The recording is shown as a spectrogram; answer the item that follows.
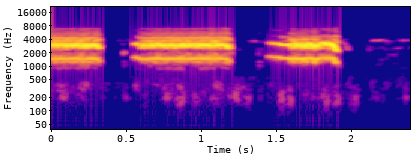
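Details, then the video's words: Peregrine falcon at a nest in Warsaw's Żerań thermal power plant, Poland, 15 August 2022, food being delivered to a young bird: three loud, raspy, nasal wails, the last bending slightly upward at its end. "Sokół wędrowny Warszawa, Termika Żerań (PL)- Elektra & Gratka, Nella z dostawą dla Gratki"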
